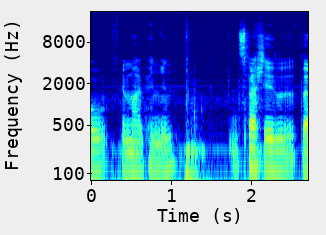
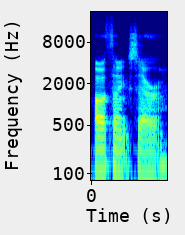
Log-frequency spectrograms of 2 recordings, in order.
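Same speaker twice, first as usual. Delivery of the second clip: normal talking voice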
